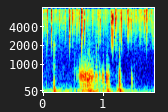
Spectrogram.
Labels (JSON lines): {"label": "biophony, low growl", "recorder": "SoundTrap 300"}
